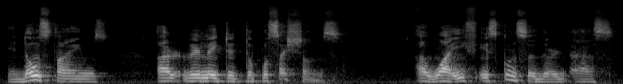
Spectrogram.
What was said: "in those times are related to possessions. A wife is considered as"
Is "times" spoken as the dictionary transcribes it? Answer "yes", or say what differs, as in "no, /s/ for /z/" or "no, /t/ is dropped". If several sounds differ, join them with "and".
no, /s/ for /z/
